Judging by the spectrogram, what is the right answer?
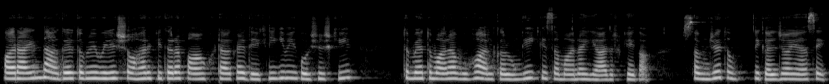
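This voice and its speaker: A woman's voice: sits high, flat delivery, mellow, lightly acted. Woman reading as a fierce protective young wife.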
